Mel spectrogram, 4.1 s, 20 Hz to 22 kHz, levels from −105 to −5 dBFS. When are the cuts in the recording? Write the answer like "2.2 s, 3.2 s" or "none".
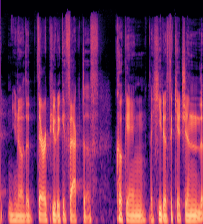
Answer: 3.0 s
